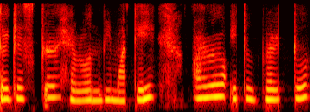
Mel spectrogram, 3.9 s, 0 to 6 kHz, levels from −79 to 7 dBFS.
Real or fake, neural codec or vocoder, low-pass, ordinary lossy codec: fake; codec, 16 kHz in and 24 kHz out, 0.6 kbps, FireRedTTS-2 codec; 5.4 kHz; none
